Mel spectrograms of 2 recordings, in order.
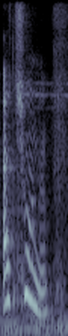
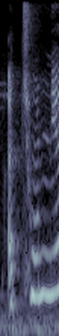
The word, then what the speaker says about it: अक्षुण्ण: वैसे उसी प्रकार है अक्षुण्ण, अक्षुण्य ना होके अक्षुण्ण होता है, ठीक है, अक्षुण्ण।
